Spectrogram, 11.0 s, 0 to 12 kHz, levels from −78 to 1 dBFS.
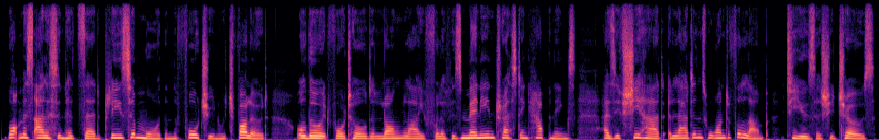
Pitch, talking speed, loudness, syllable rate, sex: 205 Hz, 200 wpm, -19 LUFS, 6.0 syllables/s, female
